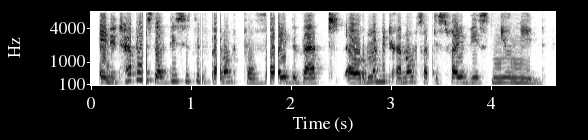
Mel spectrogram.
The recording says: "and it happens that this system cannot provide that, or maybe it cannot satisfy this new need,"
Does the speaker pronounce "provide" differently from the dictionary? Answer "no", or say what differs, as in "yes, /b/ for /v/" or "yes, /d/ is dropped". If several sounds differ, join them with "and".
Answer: no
